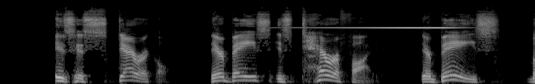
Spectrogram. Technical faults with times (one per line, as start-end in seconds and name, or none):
2.67-4.90 loudspeaker feedback squeal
